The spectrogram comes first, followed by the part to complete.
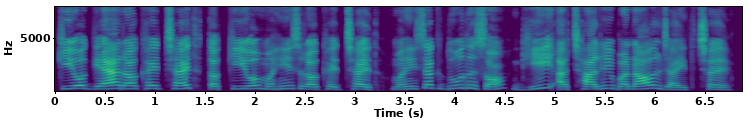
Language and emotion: Maithili, neutral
